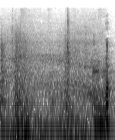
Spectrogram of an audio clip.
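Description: A car running, heard as a sound effect on a film soundtrack played in a room, with a short sharp knock partway through.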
